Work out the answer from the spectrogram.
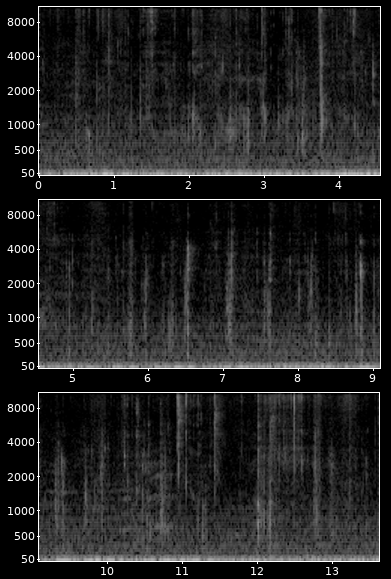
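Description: A person biting into and chewing pizza close to the microphone: a run of short, irregular crackling clicks from the mouth.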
